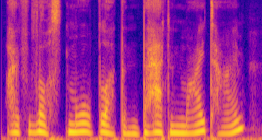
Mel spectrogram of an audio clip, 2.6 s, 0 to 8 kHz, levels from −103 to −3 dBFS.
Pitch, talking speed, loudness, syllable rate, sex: 170 Hz, 205 wpm, -16 LUFS, 4.3 syllables/s, female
